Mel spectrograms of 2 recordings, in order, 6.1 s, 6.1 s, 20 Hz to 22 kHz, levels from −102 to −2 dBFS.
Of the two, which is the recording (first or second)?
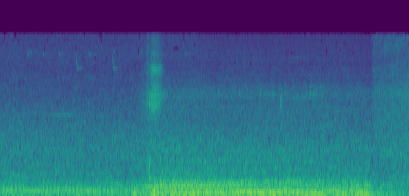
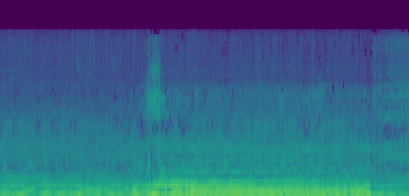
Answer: first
